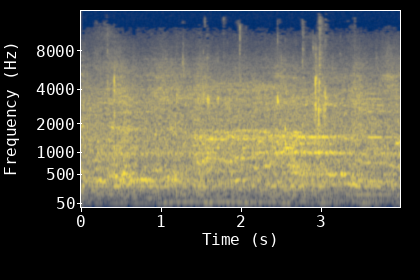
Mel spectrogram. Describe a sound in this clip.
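A man gulps water from a bottle.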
